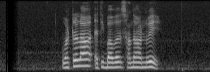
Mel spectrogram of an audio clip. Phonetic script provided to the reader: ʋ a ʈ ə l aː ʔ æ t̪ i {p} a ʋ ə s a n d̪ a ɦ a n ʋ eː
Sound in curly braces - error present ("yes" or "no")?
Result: yes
